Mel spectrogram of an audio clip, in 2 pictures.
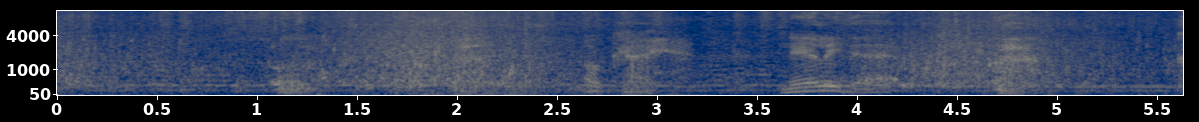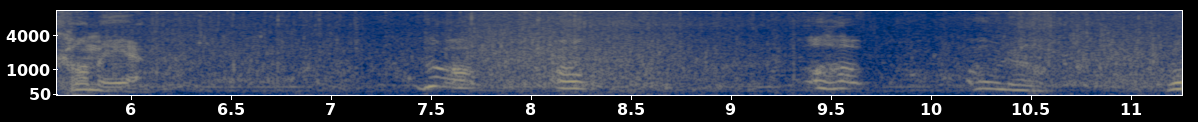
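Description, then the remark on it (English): Steady, continuous sloshing and splashing of someone wading through water, with a man's voice speaking a few short phrases over the churning water. “It's so much worse once you're actually in the water.”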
